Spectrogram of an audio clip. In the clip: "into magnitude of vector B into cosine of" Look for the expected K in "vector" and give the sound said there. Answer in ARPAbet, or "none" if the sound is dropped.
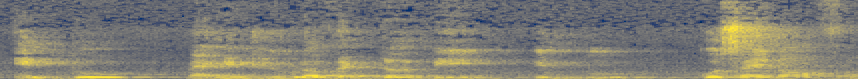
none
